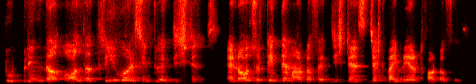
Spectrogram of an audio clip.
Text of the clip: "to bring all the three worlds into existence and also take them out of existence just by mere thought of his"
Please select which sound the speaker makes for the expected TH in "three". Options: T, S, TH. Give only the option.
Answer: T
